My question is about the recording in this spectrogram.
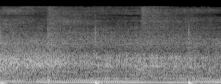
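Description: Heavy metal music: heavily distorted electric guitar and bass holding low sustained chords, with a few sharp drum hits.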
